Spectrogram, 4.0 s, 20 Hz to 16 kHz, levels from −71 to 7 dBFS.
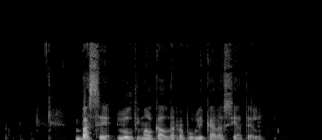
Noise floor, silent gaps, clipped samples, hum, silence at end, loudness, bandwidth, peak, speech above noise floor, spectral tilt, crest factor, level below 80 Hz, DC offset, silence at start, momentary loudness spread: -72 dBFS; none; under 0.1%; none; 0.75 s; -26 LUFS; 11.5 kHz; 0 dBFS; 47 dB; -4.5 dB/octave; 26 dB; -58 dBFS; under 0.1%; 0.6 s; 24 LU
